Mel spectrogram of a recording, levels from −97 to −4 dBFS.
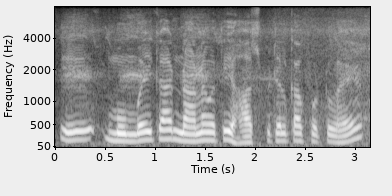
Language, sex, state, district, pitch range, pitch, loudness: Hindi, male, Maharashtra, Mumbai Suburban, 155-180 Hz, 165 Hz, -15 LUFS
